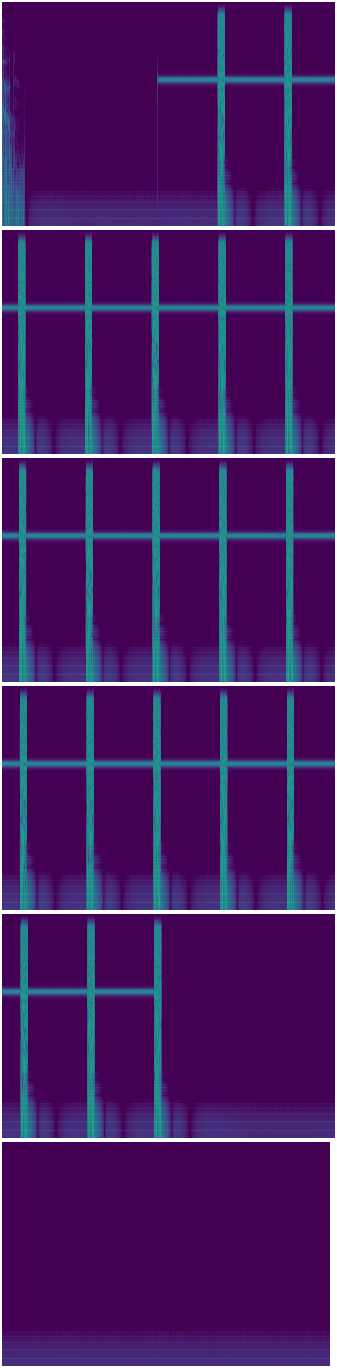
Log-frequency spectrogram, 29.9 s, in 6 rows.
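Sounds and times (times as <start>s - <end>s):
loudness calibration pattern for playback volume: 2.3s - 22.4s.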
